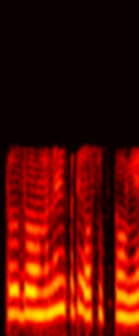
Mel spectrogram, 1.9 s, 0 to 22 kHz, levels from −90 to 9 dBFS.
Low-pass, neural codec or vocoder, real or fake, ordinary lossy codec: 3.6 kHz; codec, 24 kHz, 3 kbps, HILCodec; fake; MP3, 32 kbps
